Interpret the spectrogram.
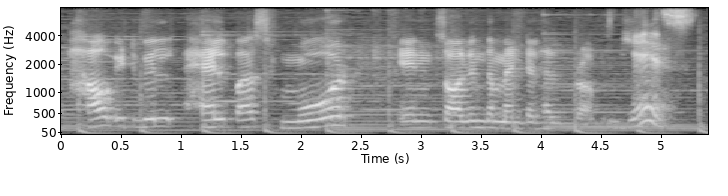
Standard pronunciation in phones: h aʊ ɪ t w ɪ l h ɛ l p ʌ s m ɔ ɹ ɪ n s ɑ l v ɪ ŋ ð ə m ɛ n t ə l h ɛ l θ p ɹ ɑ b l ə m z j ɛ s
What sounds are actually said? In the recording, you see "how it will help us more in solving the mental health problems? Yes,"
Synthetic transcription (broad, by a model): h aʊ ɪ t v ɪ l h ɛ l p ʌ s m ɔ ɹ ɪ n s ɑ l v ɪ ŋ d ə m ɛ n t ə l h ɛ l t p ɹ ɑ b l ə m j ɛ s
